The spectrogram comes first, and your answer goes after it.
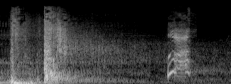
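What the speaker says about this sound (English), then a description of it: "A gunshot!" Cartoon gunshot effects: two sharp, loud bangs in quick succession, each with a short decaying tail, followed by a brief voiced exclamation.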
